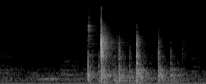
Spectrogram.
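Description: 10-ball break shot on a pool table: a light click of the cue on the cue ball, then a sharp crack as the cue ball hits the rack about a second in, followed by several quick clacks as the balls scatter.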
